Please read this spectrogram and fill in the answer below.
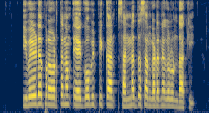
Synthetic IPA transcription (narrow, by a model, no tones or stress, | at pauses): iʋɐjuɽe̞prɐʋɐrt̪ɐnɐme̞ːɣo̞ːbipːikʲːaːnsɐnːɐd̪ʱːɐsɐŋɡʰʱɐɽɐnɐɣɐɭuɳɖaːkːi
